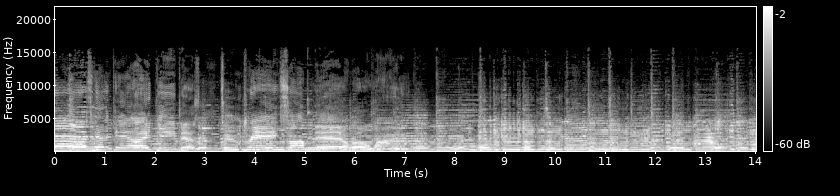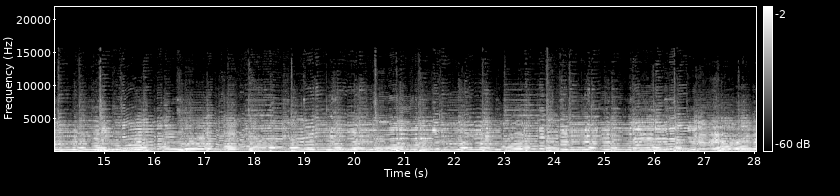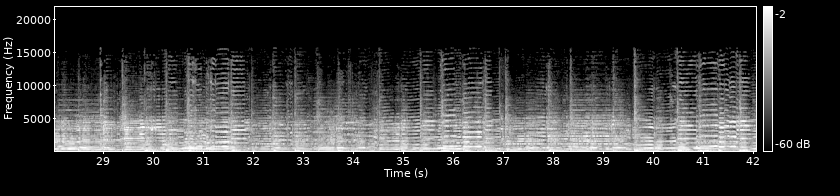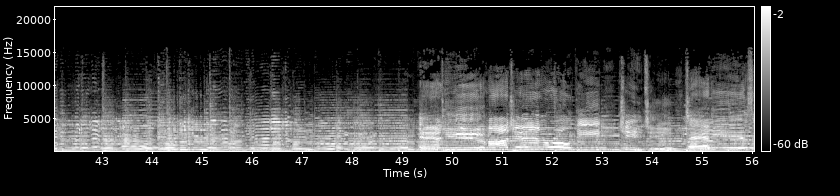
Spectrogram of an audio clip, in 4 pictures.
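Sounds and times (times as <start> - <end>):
acoustic guitar strumming: 0.0 - 56.0
fiddle playing: 0.0 - 56.0
piano accordion: 0.0 - 56.0.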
